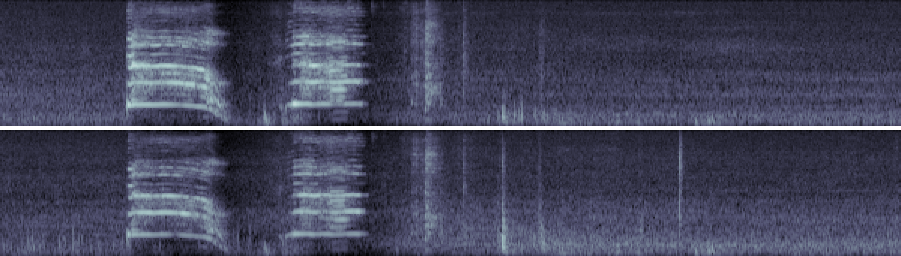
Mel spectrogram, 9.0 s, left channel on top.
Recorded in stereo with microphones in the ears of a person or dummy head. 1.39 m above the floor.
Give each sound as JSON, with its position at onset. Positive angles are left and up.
{"t": 1.3, "sound": "a scream", "side_deg": 65, "distance_m": 0.5}
{"t": 3.7, "sound": "cutlery clinking", "side_deg": 5, "distance_m": 0.6}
